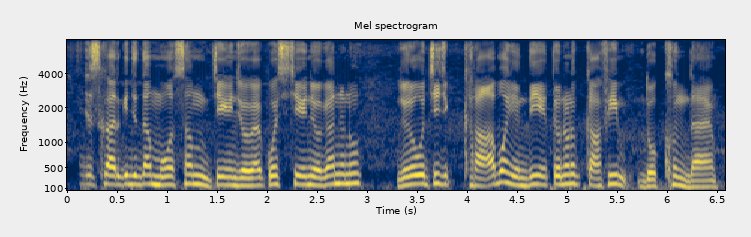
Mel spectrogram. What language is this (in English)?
Punjabi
